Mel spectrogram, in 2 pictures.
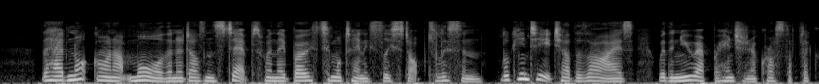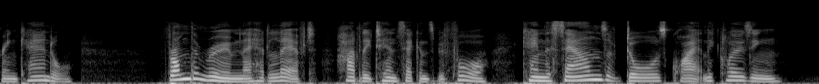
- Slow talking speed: No, average, 175 wpm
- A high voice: No, medium, 160 Hz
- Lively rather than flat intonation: No, average, 4.0 semitones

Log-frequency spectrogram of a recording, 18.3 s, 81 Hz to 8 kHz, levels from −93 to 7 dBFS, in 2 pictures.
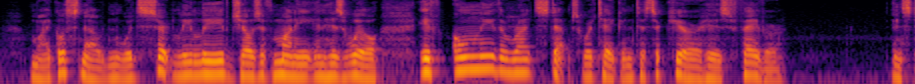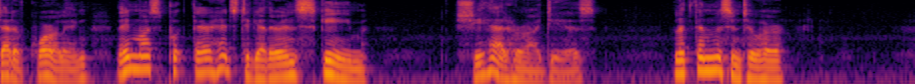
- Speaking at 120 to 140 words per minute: Yes, slow, 135 wpm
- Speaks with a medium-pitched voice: No, low, 125 Hz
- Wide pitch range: Yes, wide, 6.2 semitones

